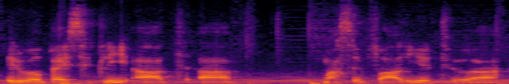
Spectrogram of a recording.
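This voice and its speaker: A man's voice: fairly low pitch, completely flat delivery, moderate pace, highs cut off, music in the background. A man in his thirties from Poland with a Polish accent, speaking in a casual interview with many fillers and repeated words. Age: 30s. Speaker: interview guest.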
